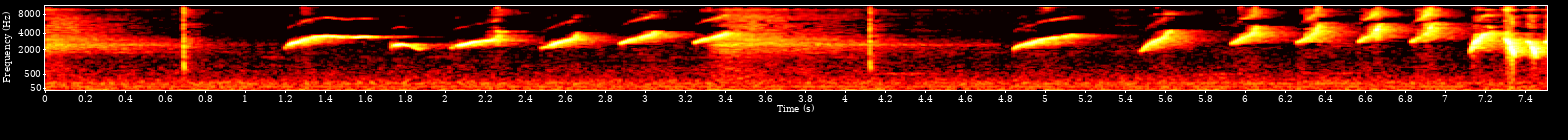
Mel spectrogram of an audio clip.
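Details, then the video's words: Lure song of a White-rumped shama for getting a young bird excited: a series of clear rising whistled notes repeated about every third of a second, pausing, then resuming faster. "Pancingan Murai batu paud agar emosi"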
